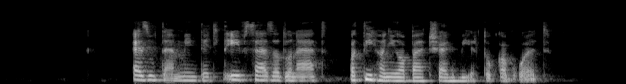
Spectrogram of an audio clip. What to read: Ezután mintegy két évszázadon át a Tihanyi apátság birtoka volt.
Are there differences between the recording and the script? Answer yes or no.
yes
